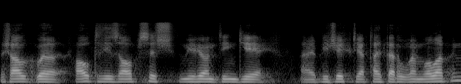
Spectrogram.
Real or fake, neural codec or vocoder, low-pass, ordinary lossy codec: fake; codec, 16 kHz, 0.5 kbps, FreqCodec, larger model; 7.2 kHz; none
